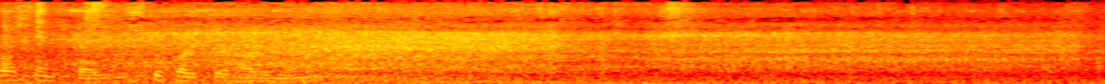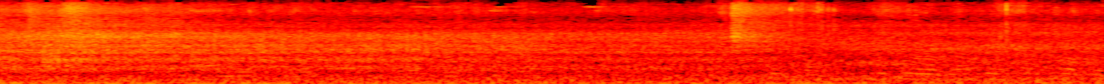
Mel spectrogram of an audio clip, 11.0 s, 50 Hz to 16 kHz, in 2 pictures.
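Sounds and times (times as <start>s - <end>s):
bus engine driving past: 0.0s - 11.0s.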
